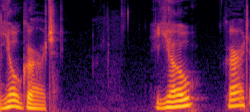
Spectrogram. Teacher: so the o is very round once again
